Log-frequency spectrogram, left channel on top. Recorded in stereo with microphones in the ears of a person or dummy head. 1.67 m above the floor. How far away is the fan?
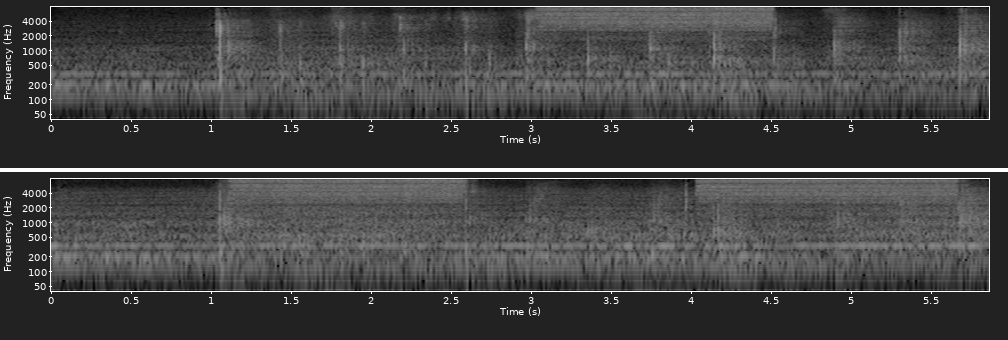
About 1.8 m.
